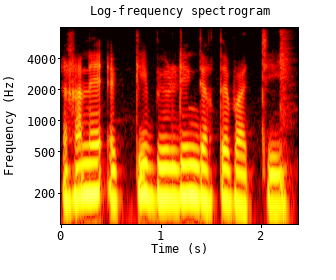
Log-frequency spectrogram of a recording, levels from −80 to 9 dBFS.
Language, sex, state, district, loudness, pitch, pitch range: Bengali, female, Assam, Hailakandi, -12 LUFS, 175 Hz, 160-185 Hz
